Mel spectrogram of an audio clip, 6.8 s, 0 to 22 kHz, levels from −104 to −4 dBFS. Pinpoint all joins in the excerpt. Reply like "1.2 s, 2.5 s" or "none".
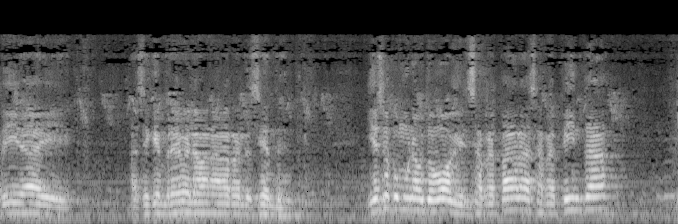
none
